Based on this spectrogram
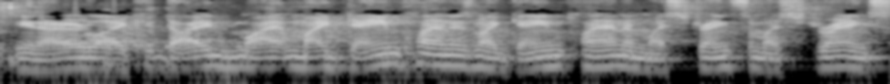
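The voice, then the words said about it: Noticeable accent. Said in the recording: “my accent ... the accent just makes it even better”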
